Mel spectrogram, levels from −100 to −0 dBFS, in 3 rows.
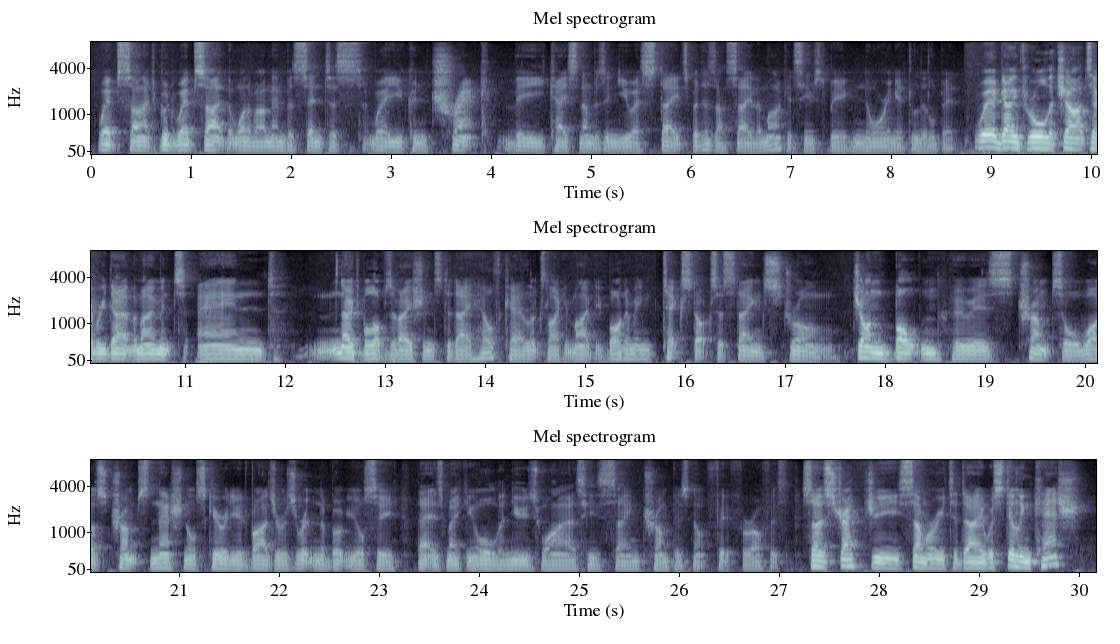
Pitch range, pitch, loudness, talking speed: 70-90 Hz, 80 Hz, -30 LUFS, 200 wpm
